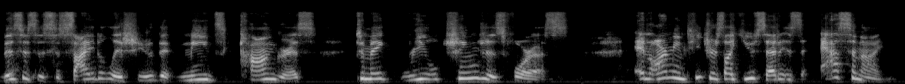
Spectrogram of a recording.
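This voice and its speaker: A man's voice: very high voice, expressive, a little slow, pushed and bright, breathy edge, no room sound, poor audio. A man who works as a teacher, speaking bluntly and heatedly in a group discussion. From Nebraska, US.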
